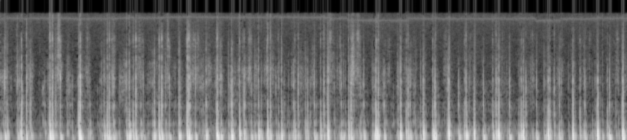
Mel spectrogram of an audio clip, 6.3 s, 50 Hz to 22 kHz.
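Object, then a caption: Fabric-covered EVA foam hard-shell pouch. A flat, hollow, fabric-covered hard-shell EVA zip pouch, dark gray with red trim, is tapped rapidly with the fingertips of both hands. About 40 soft, dull taps come in a quick, uneven rhythm, each a short, low, hollow thud that dies away almost instantly.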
